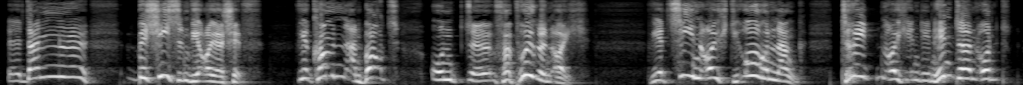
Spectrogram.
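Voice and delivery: high, loud, hesitant pirate threats; shouted threats. A narrator's reading. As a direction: shout threats across, searching for words. Pirate shouts threats to other ship. (lautes, stockendes Drohen)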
